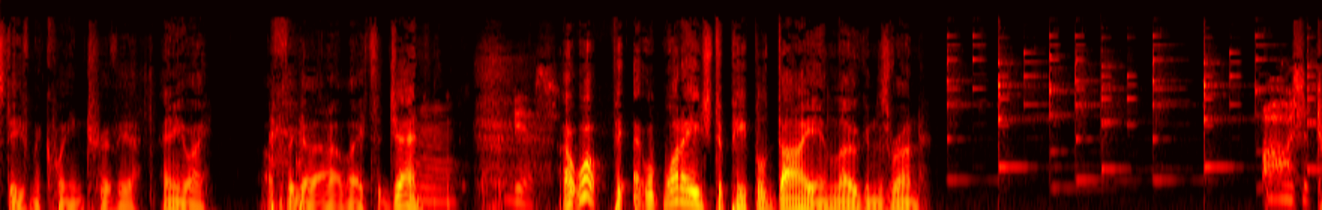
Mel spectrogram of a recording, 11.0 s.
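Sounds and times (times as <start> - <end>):
speech: 0.0 - 7.8, 10.7 - 11.0
quiz buzzer electronic chime melody: 7.9 - 11.0.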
